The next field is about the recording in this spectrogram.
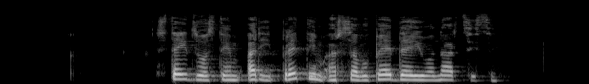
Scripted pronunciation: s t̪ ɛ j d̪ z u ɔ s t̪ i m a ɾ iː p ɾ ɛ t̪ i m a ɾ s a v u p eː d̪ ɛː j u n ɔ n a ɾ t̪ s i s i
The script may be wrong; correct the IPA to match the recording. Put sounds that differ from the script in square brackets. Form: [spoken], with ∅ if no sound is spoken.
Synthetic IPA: s t̪ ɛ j d̪ z u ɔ s t̪ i m a ɾ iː p ɾ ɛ t̪ i m a ɾ s a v u p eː d̪ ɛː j u [∅] ɔ n a ɾ t̪ s i s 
